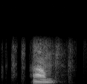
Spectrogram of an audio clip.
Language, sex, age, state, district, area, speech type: Sanskrit, male, 30-45, Karnataka, Dakshina Kannada, rural, conversation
